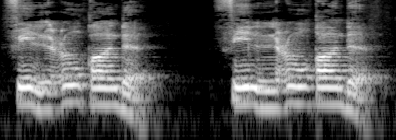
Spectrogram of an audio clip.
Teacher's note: Dal, with a sukoon on it because we are stopping, will be read with the quality of qalqala.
